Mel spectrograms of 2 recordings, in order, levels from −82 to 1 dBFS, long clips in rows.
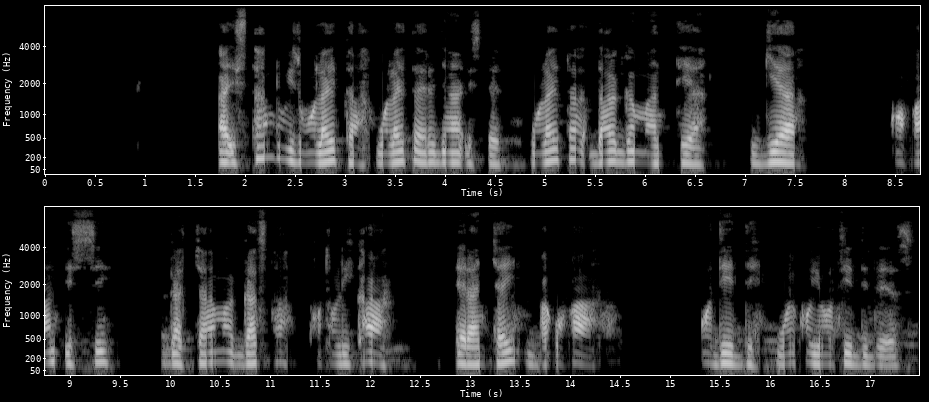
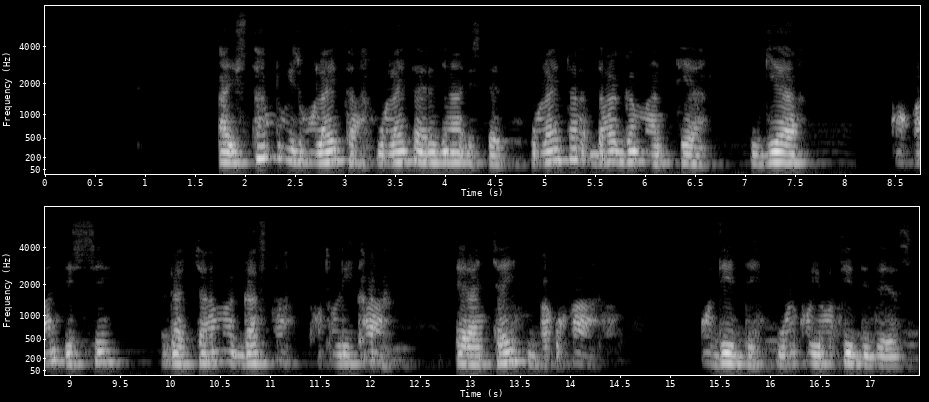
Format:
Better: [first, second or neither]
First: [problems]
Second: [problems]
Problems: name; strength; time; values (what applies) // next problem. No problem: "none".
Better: first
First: none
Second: room echo; dies away in 0.4 s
